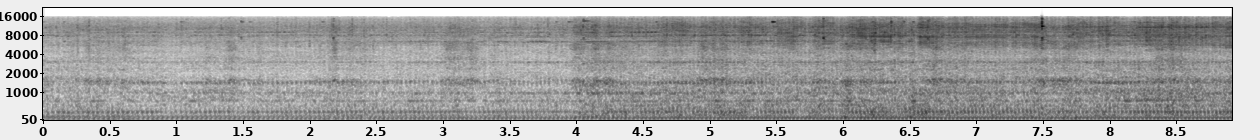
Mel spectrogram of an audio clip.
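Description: A motorcycle engine runs and revs up as it pulls away.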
